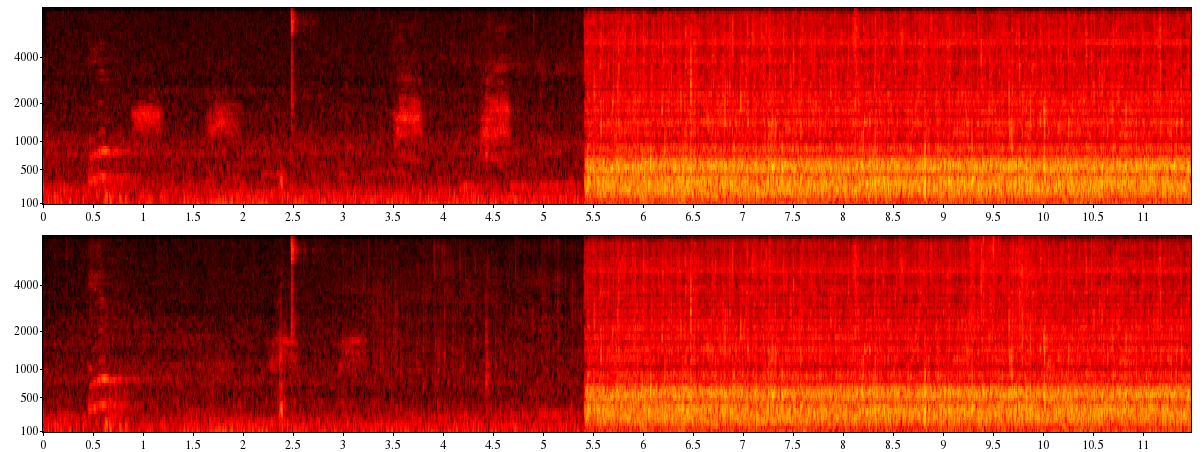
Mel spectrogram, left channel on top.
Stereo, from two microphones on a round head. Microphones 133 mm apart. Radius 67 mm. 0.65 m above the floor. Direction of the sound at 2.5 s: 15° right (ahead or behind).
